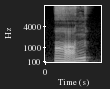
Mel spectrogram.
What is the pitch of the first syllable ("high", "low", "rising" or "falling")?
low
